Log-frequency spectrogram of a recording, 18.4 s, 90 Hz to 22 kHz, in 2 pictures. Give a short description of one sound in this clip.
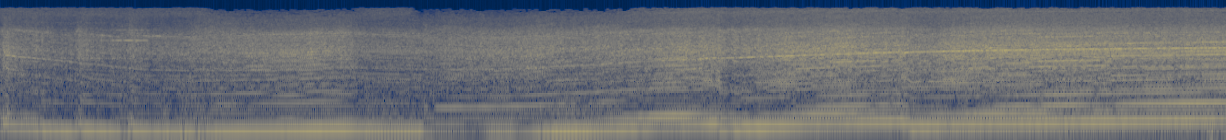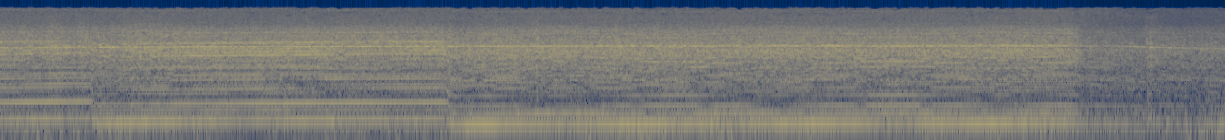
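A Formula 1 car's engine revs high and shifts up through the gears.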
